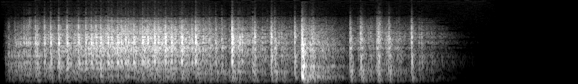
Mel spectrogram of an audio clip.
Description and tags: Floor cracking sound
